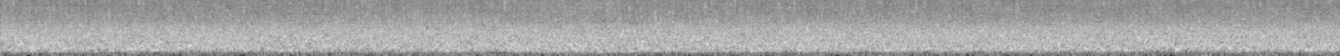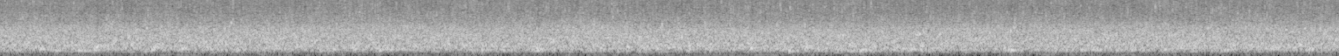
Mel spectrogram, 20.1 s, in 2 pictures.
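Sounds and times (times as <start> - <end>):
close Lyna river water at medium flow: 0.0 - 20.0.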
